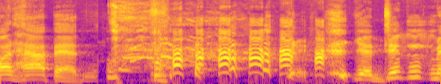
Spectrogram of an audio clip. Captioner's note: both laugh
